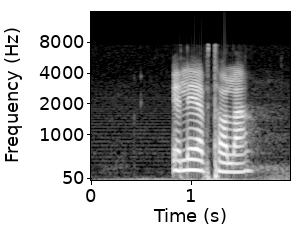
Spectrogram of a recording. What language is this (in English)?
Norwegian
